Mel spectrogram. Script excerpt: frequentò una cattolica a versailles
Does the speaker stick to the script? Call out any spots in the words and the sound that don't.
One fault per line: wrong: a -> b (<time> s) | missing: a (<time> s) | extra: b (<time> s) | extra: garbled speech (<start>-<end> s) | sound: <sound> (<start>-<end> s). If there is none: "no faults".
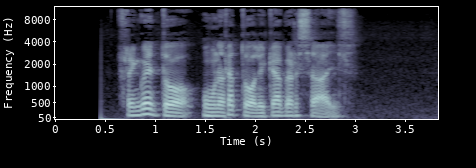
no faults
